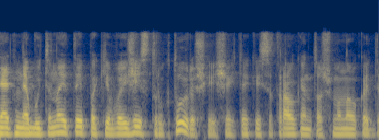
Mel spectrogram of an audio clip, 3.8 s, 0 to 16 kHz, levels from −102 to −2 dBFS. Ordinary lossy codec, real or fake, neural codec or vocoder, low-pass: Opus, 64 kbps; real; none; 7.2 kHz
